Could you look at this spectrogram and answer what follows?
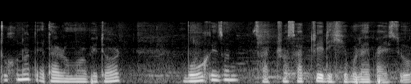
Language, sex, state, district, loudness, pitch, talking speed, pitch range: Assamese, male, Assam, Sonitpur, -16 LUFS, 140 Hz, 130 wpm, 125-160 Hz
